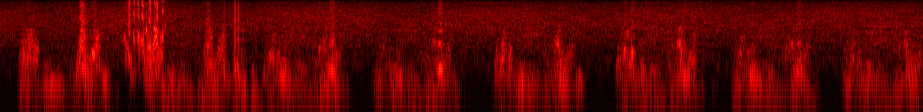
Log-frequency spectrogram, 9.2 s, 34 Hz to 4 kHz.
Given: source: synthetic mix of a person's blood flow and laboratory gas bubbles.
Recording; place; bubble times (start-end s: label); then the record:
Doppler ultrasound of blood flow; precordium
1.21-1.67 s: bubbles
2.21-2.45 s: bubbles
From the record:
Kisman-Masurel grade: 122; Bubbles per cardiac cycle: 1 to 2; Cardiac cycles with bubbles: 10 to 50%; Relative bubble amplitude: moderate (0.250 to 0.450); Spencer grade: 2 (many but less than half of the cardiac periods contain bubble signals, singularly or in groups); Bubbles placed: anywhere in the cardiac cycle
